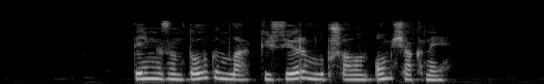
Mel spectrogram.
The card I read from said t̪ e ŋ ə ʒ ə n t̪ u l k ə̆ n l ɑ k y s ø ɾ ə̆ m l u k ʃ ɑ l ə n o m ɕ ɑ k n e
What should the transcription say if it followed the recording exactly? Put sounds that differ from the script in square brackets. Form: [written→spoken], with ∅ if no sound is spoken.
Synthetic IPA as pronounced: t̪ e ŋ ə [ʒ→z] ə n t̪ [u→o] l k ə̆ n l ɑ k y s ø ɾ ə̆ m l u [k→p] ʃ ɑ l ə n o m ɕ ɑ k n e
